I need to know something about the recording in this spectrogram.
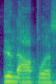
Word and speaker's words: Yiannopoulos: Like what would ultimately Milo Yian, I never know how to pronounce his last name, Milo Y. Oh, That dude, Yeah, yeah, Yiannopoulos, yeah.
